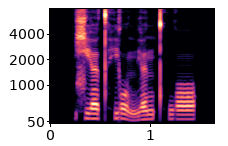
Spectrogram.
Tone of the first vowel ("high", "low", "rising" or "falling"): high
